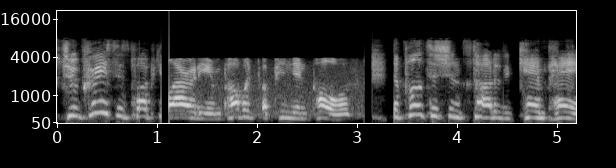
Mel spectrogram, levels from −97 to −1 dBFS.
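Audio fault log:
1.04–3.15 s, input switched to a poorer device: the recording likely moved mid-take to a lower-grade microphone or a headset's call profile, then back. The speech abruptly loses everything above 3.8 kHz and turns dull and boxy, shifts in level by roughly 5 dB, and picks up a new background noise sitting around 30 dB under the speech. An 80 ms silence marks the switch, and the full, brighter sound returns at 3.15 s.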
